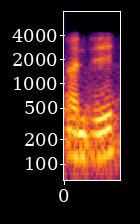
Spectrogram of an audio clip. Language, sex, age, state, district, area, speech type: Dogri, male, 30-45, Jammu and Kashmir, Udhampur, rural, conversation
